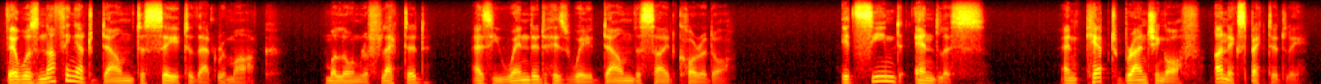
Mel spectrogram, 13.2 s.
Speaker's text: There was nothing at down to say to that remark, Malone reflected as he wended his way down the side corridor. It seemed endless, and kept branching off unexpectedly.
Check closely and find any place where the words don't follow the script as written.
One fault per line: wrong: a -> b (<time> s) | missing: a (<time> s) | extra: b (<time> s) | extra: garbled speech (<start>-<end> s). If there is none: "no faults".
no faults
